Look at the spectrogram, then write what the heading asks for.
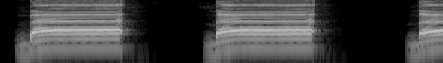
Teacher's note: با کو 1 الف کے برابر کھینچ کر پڑھیں گے، جیسے با با با، 4 مرتبہ آپ۔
